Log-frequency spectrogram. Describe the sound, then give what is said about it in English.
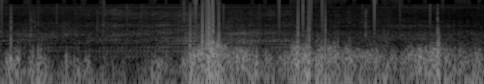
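Wind noise on a handheld recorder outdoors: a loud, low buffeting rumble that fills the whole clip, surging in gusts, with a few brief sharper rustling bursts. “Picking up quite a bit of wind noise, I'm sure.”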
